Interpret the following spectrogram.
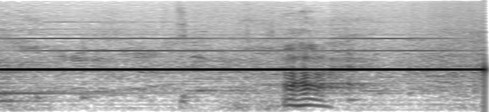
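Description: Public-address microphone feedback: a single steady, high-pitched whistling tone from the stage PA, held throughout.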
